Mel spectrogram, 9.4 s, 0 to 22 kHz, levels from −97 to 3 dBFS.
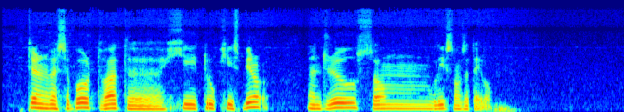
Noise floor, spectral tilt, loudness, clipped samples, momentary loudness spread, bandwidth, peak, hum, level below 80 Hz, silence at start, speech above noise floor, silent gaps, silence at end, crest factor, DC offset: -68 dBFS; -8.5 dB/octave; -22 LUFS; under 0.1%; 10 LU; 15 kHz; -6 dBFS; none; -56 dBFS; 0.4 s; 47 dB; none; 1.75 s; 16 dB; under 0.1%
